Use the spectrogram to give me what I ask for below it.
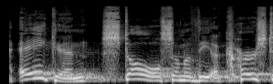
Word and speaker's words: Achan: Man, I don't forget Achan because his name sounds like the word aching, like my back does.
